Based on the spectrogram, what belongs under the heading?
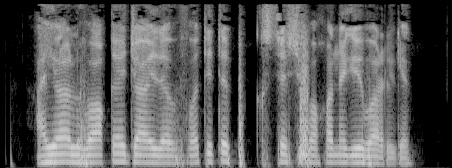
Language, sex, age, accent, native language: Uzbek, male, under 19, Toshkent shahri, Uzbek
